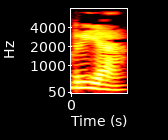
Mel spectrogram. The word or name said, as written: pria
